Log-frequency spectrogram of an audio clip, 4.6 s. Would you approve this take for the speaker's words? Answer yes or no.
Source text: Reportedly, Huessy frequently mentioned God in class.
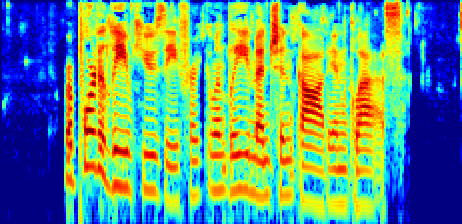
yes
